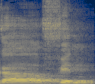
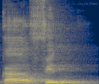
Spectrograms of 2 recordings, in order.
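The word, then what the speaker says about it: كافٍ: daripada huruf yang dibuang, sehingga kita bacanya likuling kafin gitu. Kafin, jangan hanya kafi.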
